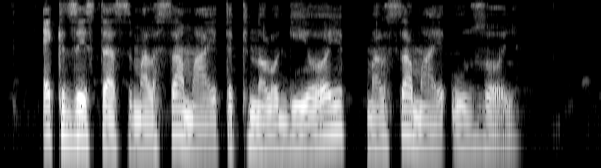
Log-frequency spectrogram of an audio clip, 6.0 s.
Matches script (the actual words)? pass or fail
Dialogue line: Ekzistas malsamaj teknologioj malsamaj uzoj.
pass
